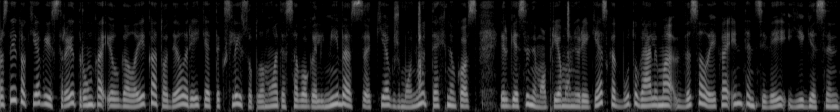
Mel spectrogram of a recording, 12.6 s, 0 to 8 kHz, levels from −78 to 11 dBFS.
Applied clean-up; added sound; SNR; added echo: neural mask model Resemble Enhance denoiser.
